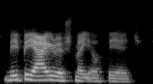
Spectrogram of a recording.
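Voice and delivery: ordinary delivery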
